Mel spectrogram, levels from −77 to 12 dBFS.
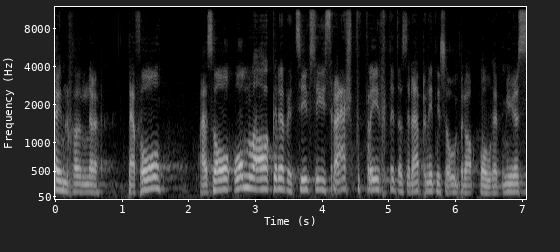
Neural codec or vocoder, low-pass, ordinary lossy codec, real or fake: codec, 24 kHz, 1.5 kbps, HILCodec; none; none; fake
